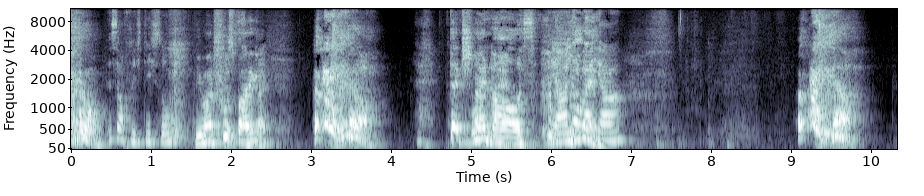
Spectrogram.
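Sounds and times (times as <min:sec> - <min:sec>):
person sneezing: 0:00.0 - 0:00.4, 0:03.0 - 0:04.0, 0:09.1 - 0:10.0
speech: 0:00.1 - 0:07.0, 0:09.1 - 0:09.8.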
